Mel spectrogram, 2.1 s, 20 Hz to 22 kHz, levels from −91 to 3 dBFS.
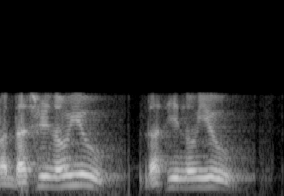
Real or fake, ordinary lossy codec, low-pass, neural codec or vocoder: real; none; 3.6 kHz; none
